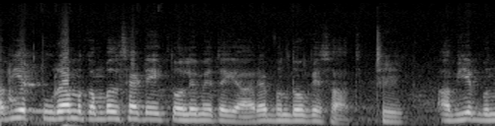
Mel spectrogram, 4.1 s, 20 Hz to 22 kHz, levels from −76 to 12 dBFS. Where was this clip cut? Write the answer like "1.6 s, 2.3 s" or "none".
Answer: none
